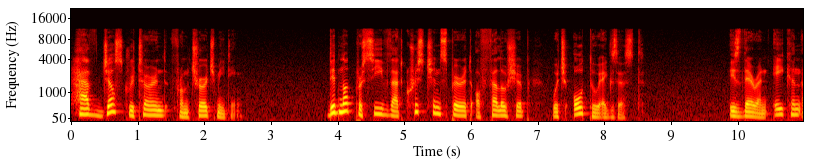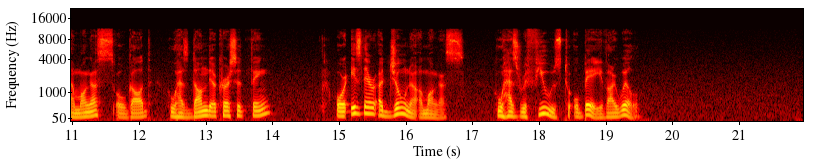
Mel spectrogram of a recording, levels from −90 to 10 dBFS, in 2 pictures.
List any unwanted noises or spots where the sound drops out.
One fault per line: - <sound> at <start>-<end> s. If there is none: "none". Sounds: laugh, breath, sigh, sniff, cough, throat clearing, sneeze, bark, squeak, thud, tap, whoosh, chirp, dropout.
none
